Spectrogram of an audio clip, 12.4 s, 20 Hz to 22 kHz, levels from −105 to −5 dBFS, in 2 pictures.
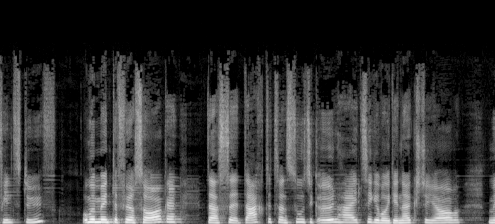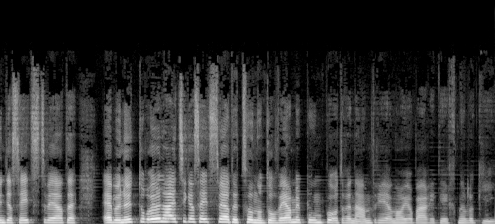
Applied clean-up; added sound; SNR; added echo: neural mask model DeepFilterNet 3.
